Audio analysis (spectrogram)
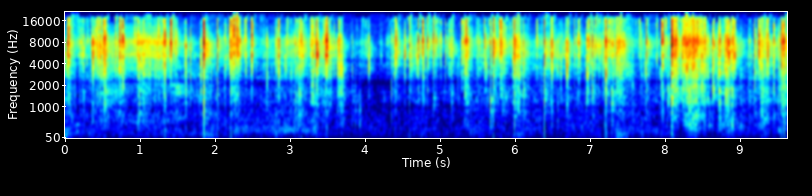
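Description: Foil booster packs of Magic: The Gathering Innistrad Midnight Hunt crinkle and tear open up close, a busy run of crisp crumpling rustles and sharp rips at moderate volume with no talking.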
